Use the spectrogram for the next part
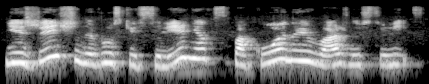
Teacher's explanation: У нас получается три позиции в стопе. Две безударные и одна ударная. В связи с этим мы делаем вывод, что перед нами трехсложная стопа. Ударение падает на второй слог. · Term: амфибрахи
